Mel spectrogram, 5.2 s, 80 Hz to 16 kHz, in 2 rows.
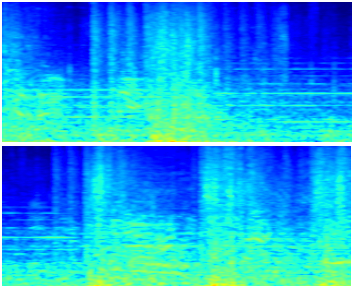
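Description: Gunfire from the Sniper Elite V2 Remastered video game, repeated shots and crashes in bursts across a busy battle mix, with a voice talking over parts of it.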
